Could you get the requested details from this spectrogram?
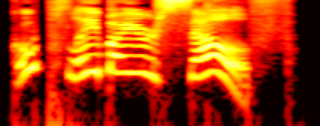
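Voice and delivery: loud, high-pitched angry order; irritated shout. A narrator's reading. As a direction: shout the child away. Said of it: "I shouted".

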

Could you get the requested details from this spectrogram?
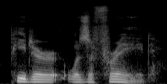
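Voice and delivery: ordinary delivery

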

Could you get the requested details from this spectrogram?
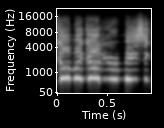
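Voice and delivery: very high, loud squeal; gushing fan. Retold or imitated. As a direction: gush like a thrilled fan. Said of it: "they're like".

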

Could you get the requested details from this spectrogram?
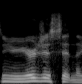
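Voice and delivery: usual speaking voice

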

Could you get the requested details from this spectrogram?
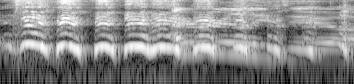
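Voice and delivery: high, slow giggling admission; laughing. Real, not acted. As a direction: laugh through the words.

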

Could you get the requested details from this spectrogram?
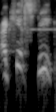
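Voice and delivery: high, airless, strained words; strained gasping voice. Retold or imitated. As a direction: force the words out with burning lungs. Gassed recruit can't speak.

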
